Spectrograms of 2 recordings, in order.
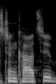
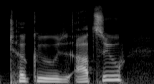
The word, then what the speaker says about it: tokusatsu: Hey, speaking of which, the word that I thought was tenkatsu, but is actually tokusatsu.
